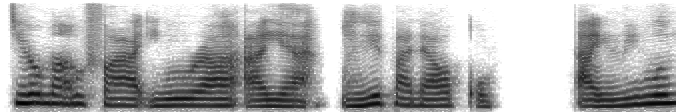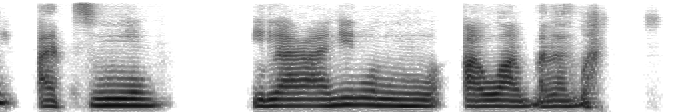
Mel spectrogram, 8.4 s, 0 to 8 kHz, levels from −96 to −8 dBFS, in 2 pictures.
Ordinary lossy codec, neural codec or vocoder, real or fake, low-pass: none; codec, 16 kHz, 0.5 kbps, FreqCodec, larger model; fake; 7.2 kHz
